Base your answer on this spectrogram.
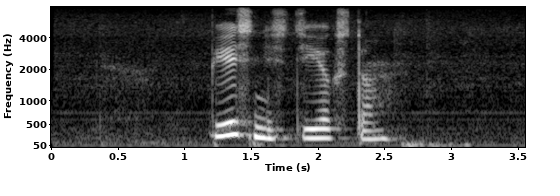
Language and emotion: Russian, sad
